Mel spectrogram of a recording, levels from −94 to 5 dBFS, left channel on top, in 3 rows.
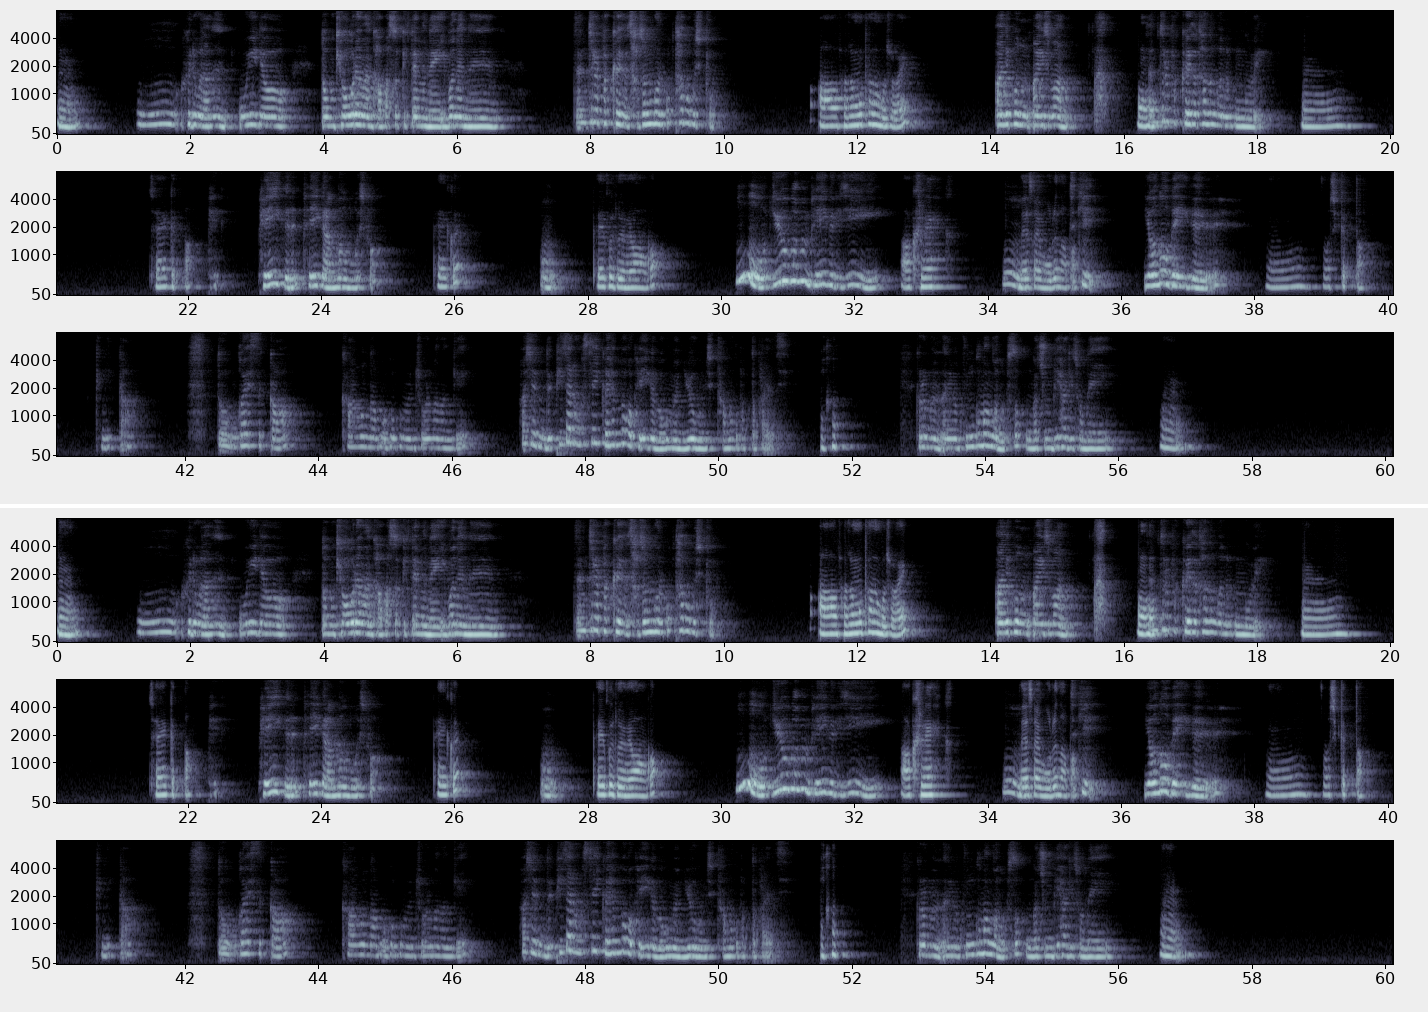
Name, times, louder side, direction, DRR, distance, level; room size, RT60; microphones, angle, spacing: voice 1, 0.0-0.4 11.4-12.8 15.6-15.7 16.2-16.5 18.7-19.4 21.5-22.1 25.7-26.1 28.1-29.1 32.7-33.3 34.5-35.4 38.2-39.7 51.5-51.8 56.6-57.1, right 3 dB, 50° right, 6 dB, 0.6 m, -25 dB
voice 2, 1.2-3.4 4.0-6.6 7.8-9.9 14.1-15.2 16.4-18.1 22.3-22.4 23.1-24.8 27.3-27.5 30.2-32.4 34.2-34.6 35.4-35.6 36.4-37.5 40.7-41.2 42.1-42.2 42.5-43.0 43.3-43.6 44.4-46.2 47.0-50.8 53.0-55.9, left 1 dB, 65° left, -3 dB, 1.4 m, -25 dB
27.5 x 9.3 x 2.4 m, 0.80 s
head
